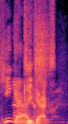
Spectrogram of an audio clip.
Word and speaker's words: Gygax: So D&D was originally designed by Gary Gygax, which I found out that's how you pronounce it. – Gygax. – Gary Gygax.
